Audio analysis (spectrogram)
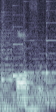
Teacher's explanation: Now, strictly speaking, often is not wrong, but the more common pronunciation is with the T silent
